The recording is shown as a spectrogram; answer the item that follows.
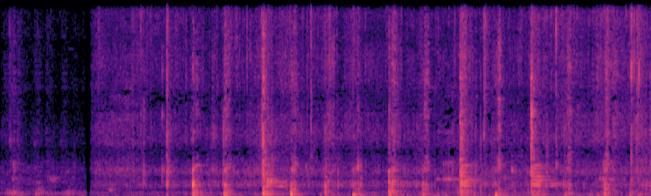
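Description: A ladle stirring nettle curry in a metal pan over a wood fire, scraping and knocking against the pan about twice a second, over the curry's steady sizzling. It starts about a second in.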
